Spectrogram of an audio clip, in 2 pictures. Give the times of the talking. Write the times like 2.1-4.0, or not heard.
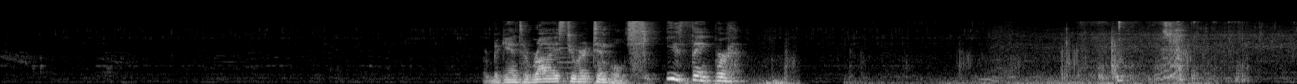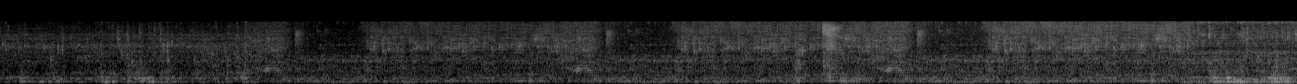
4.8-7.4.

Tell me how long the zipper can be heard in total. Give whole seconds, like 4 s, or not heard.
2 s.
